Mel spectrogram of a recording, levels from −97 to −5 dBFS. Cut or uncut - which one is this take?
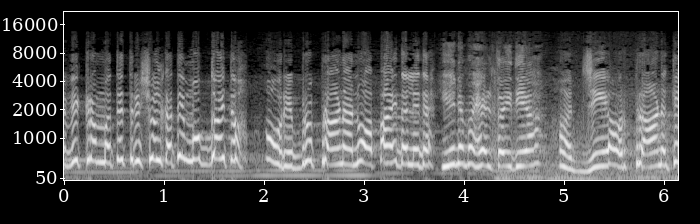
cut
